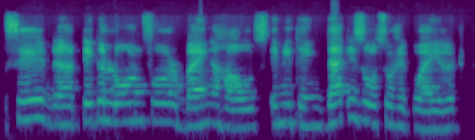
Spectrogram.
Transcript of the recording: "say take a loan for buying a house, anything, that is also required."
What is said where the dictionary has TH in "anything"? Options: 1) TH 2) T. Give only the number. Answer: 2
